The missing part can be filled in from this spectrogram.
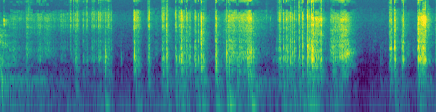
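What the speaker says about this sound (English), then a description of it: "take our scissors and cut right along the edge" Scissors snip and scrape steadily through old Christmas card stock, trimming along the edge, a quick run of crisp cuts and rustles, close and quiet with no talking.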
